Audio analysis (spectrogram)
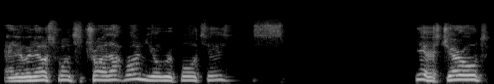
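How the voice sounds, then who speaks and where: Man, fairly high voice, encouraging informal moderator, dull video-call sound. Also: fairly even intonation, unhurried, a little mellow. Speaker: class moderator. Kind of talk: casual online class moderation. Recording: muffled online call audio.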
